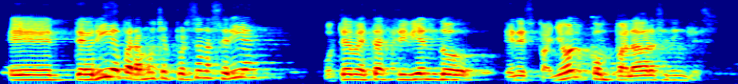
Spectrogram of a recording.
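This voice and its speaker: A man's voice: high voice, a little fast, a bit bright, reverberant, lo-fi sound. Patient man teaching a class. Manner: patient, encouraging, explains step by step. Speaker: English teacher. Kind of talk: online class explanation.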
